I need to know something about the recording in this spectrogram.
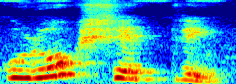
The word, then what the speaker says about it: কুরুক্ষেত্রে: কি হবে ধর্মক ক্ষেত্রে অনুরূপ এই উচ্চারণটাও সেরকমই হবে কুরুক্ষেত্রে আপনারা এখানে দেখুন উচ্চারণটা কিরকম হয় কুরুক্ষেত্রে তাহলে এর পুরো উচ্চারণটা কি হলো সংস্কৃত ভাবে ধর্মক্ষেত্রে কুরুক্ষেত্রে তো এখানে আছে সমবেতা আমরা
